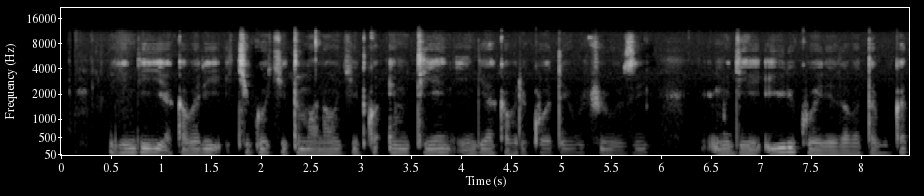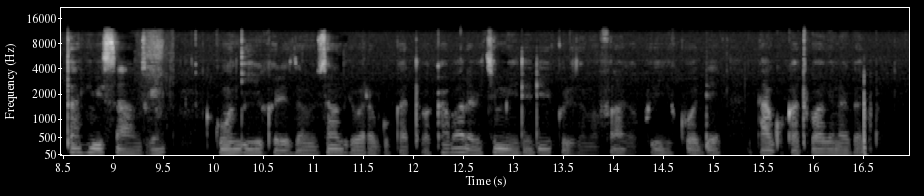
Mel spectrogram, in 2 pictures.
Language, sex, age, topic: Kinyarwanda, male, 18-24, finance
